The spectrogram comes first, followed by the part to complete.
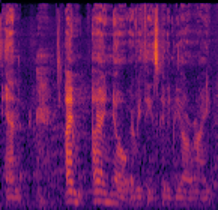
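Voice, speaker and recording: Hoarse and very deep-voiced, a woman vlogger gives a health update to her viewers from a hospital rehab room. She talks slowly and haltingly with many fillers, and an air conditioning fan hums through the noisy recording.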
